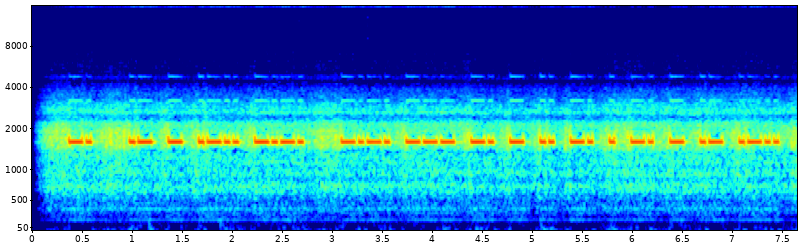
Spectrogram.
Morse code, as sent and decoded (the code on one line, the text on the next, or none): -. / .- - .-.. -.-. / -.-. --- -. - .. -. -. - .- .-..
N ATLC CONTINENTAL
